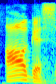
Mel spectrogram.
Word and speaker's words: Argus: else do we have Argus I like this card because it rhymes with cargus and it's a cute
